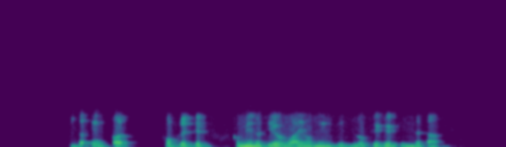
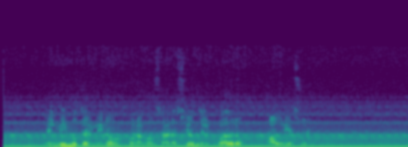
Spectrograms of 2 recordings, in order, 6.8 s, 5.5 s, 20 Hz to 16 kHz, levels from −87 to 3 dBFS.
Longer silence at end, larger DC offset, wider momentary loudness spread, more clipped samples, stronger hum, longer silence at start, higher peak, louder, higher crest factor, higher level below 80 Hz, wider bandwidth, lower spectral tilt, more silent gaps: first, 0.9 s vs 0 s; neither; about the same, 10 LU vs 9 LU; neither; neither; first, 0.95 s vs 0.05 s; second, -12 dBFS vs -4 dBFS; second, -28 LUFS vs -21 LUFS; about the same, 18 dB vs 16 dB; second, -48 dBFS vs -34 dBFS; second, 3.9 kHz vs 4.8 kHz; about the same, -11 dB/octave vs -10.5 dB/octave; first, 1.89-2.03 s, 2.11-2.15 s vs none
